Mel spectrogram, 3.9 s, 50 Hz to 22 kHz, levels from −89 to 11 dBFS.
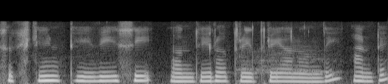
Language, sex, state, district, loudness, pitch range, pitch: Telugu, female, Andhra Pradesh, Krishna, -15 LUFS, 195-220 Hz, 205 Hz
